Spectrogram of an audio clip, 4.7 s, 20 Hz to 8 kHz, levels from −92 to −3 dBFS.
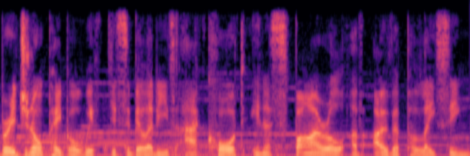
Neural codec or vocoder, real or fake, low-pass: none; real; 7.2 kHz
